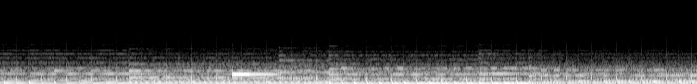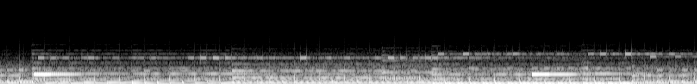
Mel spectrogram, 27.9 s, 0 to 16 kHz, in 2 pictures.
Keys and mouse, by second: 0.1-0.6 drag, 1.8-2.1 drag, 2.5 z, 3.0-3.5 drag, 7.1 z, 10.1 a, 10.4 Tab, 10.7-11.2 drag, 12.3 KP_3, 12.5-13.3 middle drag, 17.1 KP_3, 17.4 middle drag, 18.0-18.6 drag, 18.6 Tab, 19.5 right click, 19.6 ctrl+l, 20.1 ctrl+n, 23.4 a, 23.6 Tab, 25.4 KP_3, 25.9 Tab, 26.1 z, 26.7 z.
